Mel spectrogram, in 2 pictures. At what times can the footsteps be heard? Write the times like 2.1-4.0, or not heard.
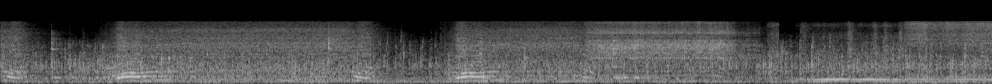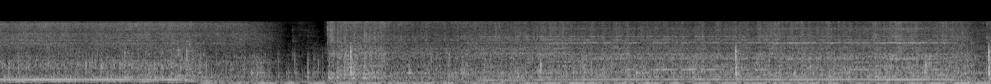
not heard.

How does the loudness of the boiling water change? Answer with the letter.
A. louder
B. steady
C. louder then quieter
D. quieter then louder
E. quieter
B.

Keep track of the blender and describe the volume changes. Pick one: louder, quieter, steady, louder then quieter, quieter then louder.
steady.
